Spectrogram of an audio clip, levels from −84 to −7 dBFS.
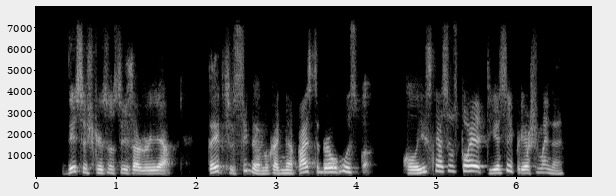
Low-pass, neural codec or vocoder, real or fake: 7.2 kHz; codec, 16 kHz, 1 kbps, X-Codec, HuBERT features, trained on general audio; fake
